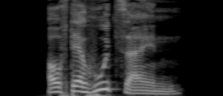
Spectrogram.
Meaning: to be on one's guard, to be on guard
- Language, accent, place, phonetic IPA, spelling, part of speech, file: German, Germany, Berlin, [aʊ̯f deːɐ̯ ˈhuːt zaɪ̯n], auf der Hut sein, phrase, De-auf der Hut sein.ogg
